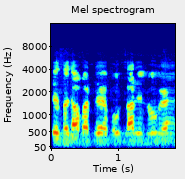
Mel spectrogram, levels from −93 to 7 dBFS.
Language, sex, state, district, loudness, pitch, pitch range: Hindi, male, Bihar, Saharsa, -19 LUFS, 155 Hz, 150-180 Hz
